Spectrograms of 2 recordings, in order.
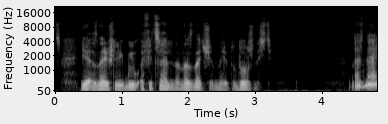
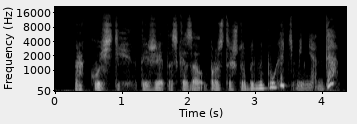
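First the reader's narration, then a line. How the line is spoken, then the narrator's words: Hissing. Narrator (Russian): прошипел мокрец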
